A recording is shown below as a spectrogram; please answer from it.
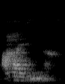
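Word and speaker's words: עין: prononce pas mais les sepharades, les séphardimes, le prononcente. C'est un ain pour ceux que ça intéresse, ça veut dire un œil en hébreu.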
